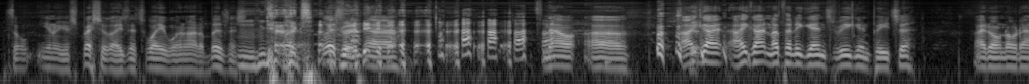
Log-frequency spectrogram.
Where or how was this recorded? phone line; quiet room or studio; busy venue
busy venue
